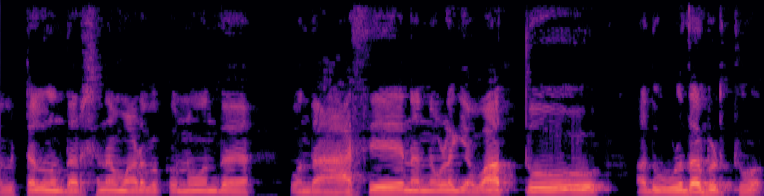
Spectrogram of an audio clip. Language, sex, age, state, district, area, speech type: Kannada, male, 30-45, Karnataka, Dharwad, rural, spontaneous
